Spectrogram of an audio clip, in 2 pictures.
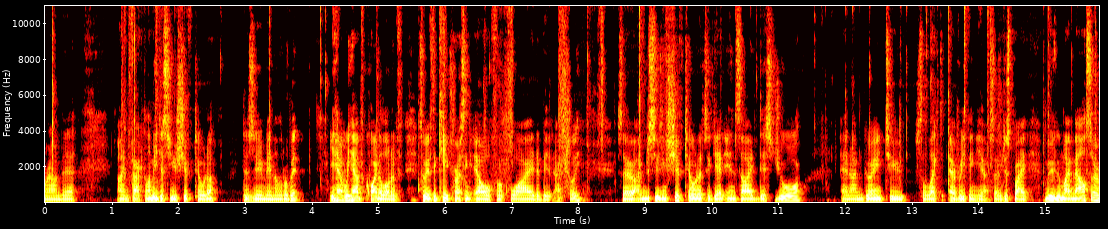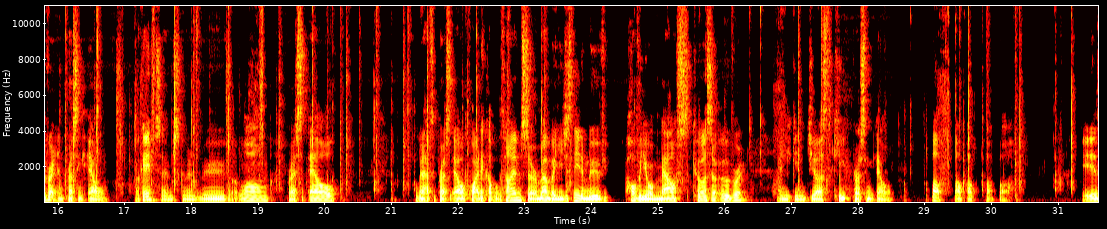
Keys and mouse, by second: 0.0-1.0 middle drag, 4.8 shift+middle click, 6.5 l, 7.9 l, 14.9 l, 15.7 middle click, 16.1 middle click, 17.6 middle click, 18.7 l, 19.2 middle click, 19.7 middle click, 20.2 middle click, 21.0 middle click, 21.4 middle click, 22.1 middle click, 23.2 shift+middle click, 25.5 l, 25.9 l, 26.3 l, 27.0 middle click, 28.6 l, 28.9 l, 29.5 middle click, 30.3 middle click, 31.1-31.6 middle drag.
